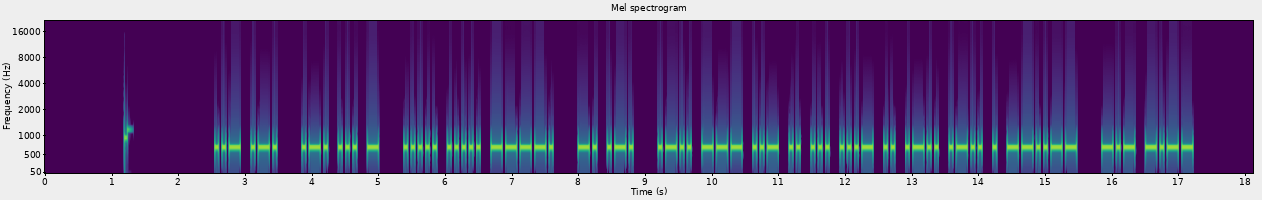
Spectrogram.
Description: Morse code, heard as a keyed tone, about 22 wpm, 700 Hz. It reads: UR RST 559 NR LOUISVILLE, KY
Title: K1USN SST QSO Practice 22wpm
